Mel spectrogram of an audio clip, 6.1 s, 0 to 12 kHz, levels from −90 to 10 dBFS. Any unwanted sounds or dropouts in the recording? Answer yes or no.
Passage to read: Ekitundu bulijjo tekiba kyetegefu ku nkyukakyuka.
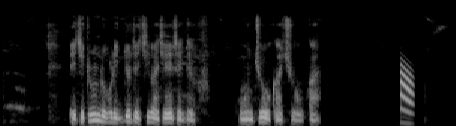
yes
